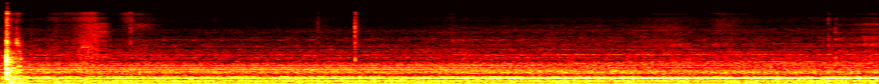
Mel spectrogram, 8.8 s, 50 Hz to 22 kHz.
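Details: Lab incubator shaker running at 200 RPM and 37 degrees with a taped-cap 400 mL bottle of LB broth inoculated with XL1-Blue cells: quiet, even hum with a steady mid tone, no knocking or rattle; running smoothly.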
